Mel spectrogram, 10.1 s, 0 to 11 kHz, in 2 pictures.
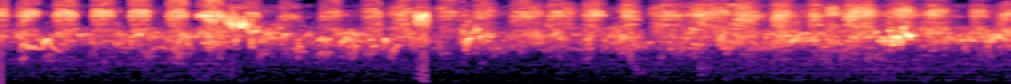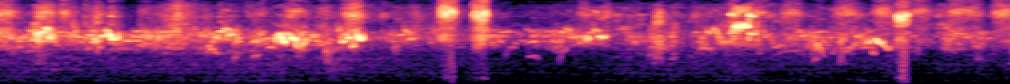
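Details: Budgerigars of a 2017 aviary colony chirping and warbling in bursts, with short whistled notes and a few sharp clicks.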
